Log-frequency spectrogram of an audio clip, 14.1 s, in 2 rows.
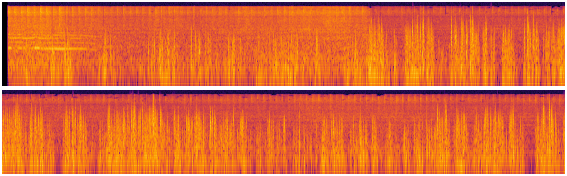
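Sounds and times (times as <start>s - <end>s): steady high tone: 0.1s - 4.7s
train clattering and rattling: 0.1s - 14.0s
train roaring along track: 0.1s - 14.0s
wind buffeting microphone: 0.1s - 14.0s.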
